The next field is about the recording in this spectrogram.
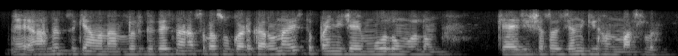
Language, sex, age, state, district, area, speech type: Kashmiri, male, 18-30, Jammu and Kashmir, Ganderbal, rural, conversation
